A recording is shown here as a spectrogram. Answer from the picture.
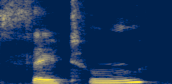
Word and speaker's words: Zedong: yes I know it says Zedong but it's pronounced say to him and he's going to defeat that the nationalist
